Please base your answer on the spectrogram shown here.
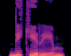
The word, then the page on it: dikirim: indonesian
